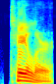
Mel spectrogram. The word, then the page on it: tailor: American English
